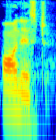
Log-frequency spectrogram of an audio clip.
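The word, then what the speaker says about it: honest: शुरू हो रहा है, ऑनेस्ट। हालांकि साउंड क्या बननी है, इसमें एच साइलेंट है, एच की आवाज़ ही नहीं आ रही, और क्या बनना है, ऑनेस्ट, ओ की साउंड बन रही है,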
